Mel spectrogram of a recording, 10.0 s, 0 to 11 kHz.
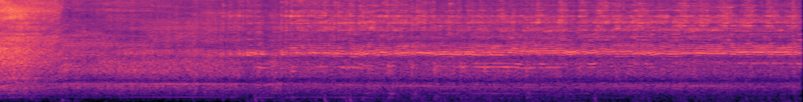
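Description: Corded angle grinder with a T27 grinding disc, pressed hard against a steel weld and grinding it down, a steady whining grind throughout. It is loudest in the first second, at the start of the grind.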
